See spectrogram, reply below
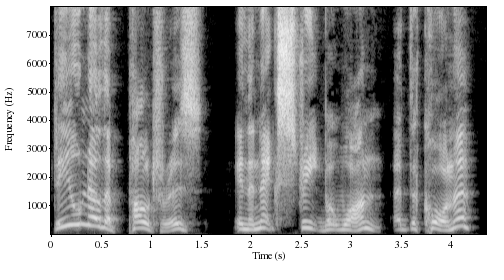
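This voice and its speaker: A man acts out a giddy old miser bursting with joy in a storybook tale. The pitch is pushed high and swings wildly, with a husky edge. The delivery is excitable, breathless and exclamatory. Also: moderate pace, heavily acted. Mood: delighted. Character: jubilant reformed old miser Scrooge, giddy and overjoyed.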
